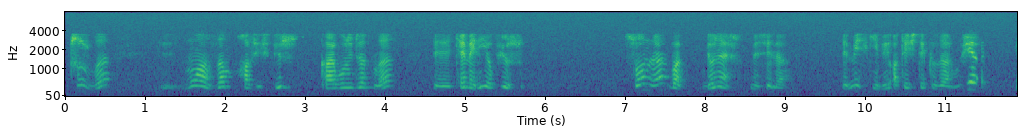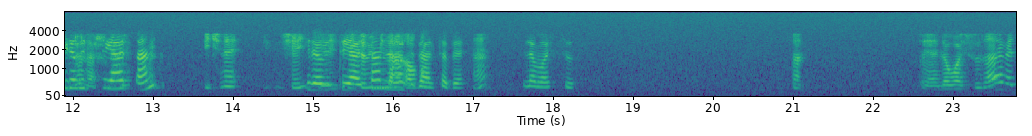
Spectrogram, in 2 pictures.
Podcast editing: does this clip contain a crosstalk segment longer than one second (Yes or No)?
Yes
